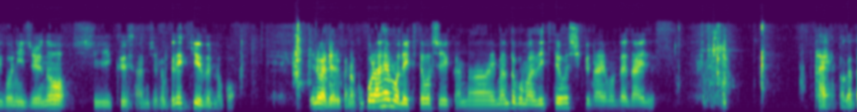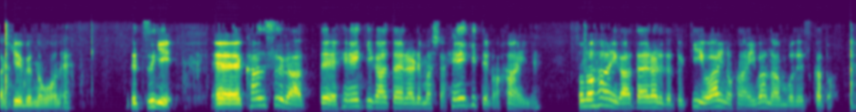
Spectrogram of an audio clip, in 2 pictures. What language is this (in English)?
Japanese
